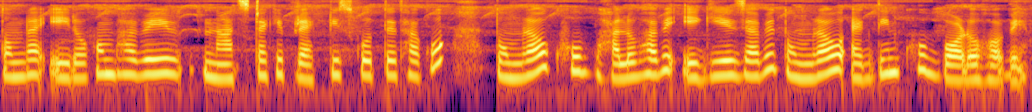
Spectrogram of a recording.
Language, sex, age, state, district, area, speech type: Bengali, female, 30-45, West Bengal, Paschim Medinipur, rural, spontaneous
